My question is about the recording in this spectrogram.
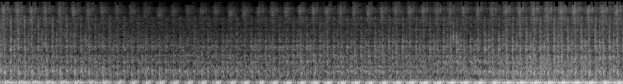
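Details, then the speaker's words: Motorcycle twin with one cylinder not firing (plugs changed, coils swapped, no change), that plug unplugged: running on the good cylinder, lumpy shaky idle around 3.5 beats a second, not quite right but better than the other side. "This one's firing. It sounds, well, it doesn't sound quite right, but it sounds a lot better than the other side when it runs."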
